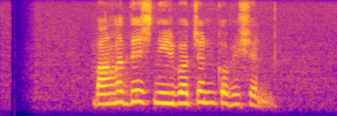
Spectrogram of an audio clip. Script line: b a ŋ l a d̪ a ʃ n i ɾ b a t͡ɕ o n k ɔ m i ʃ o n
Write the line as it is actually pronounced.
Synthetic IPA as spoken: b a ŋ l a d̪ e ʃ n i ɾ b a t͡ɕ o n k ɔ m i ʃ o n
